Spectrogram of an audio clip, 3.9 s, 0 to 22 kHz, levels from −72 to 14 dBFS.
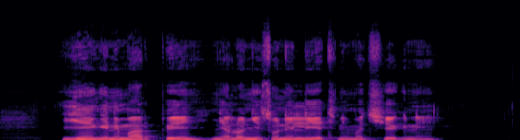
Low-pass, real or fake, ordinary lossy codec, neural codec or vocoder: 19.8 kHz; real; none; none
